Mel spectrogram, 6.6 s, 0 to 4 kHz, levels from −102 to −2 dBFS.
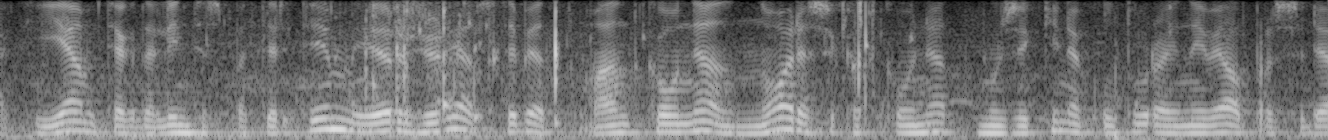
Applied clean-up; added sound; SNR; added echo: none; Ocean; 11 dB; none.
